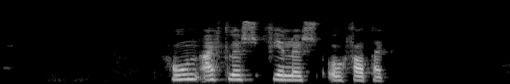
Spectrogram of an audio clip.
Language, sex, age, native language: Icelandic, female, 40-49, Icelandic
